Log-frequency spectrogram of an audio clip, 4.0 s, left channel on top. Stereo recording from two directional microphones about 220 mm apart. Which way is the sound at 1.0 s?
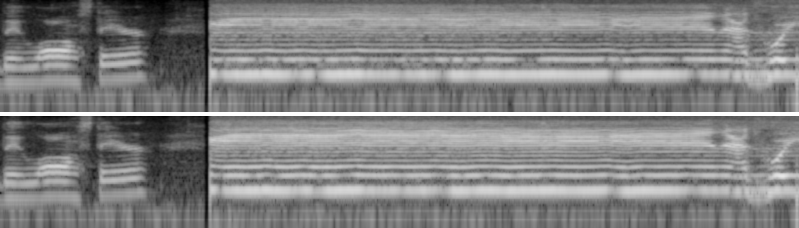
5° left (ahead or behind).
